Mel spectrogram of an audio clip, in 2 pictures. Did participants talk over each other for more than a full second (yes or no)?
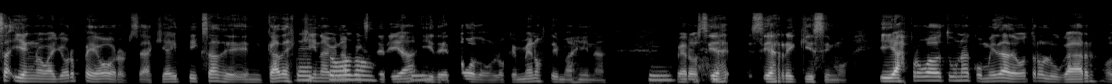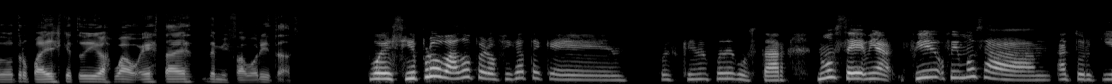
yes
